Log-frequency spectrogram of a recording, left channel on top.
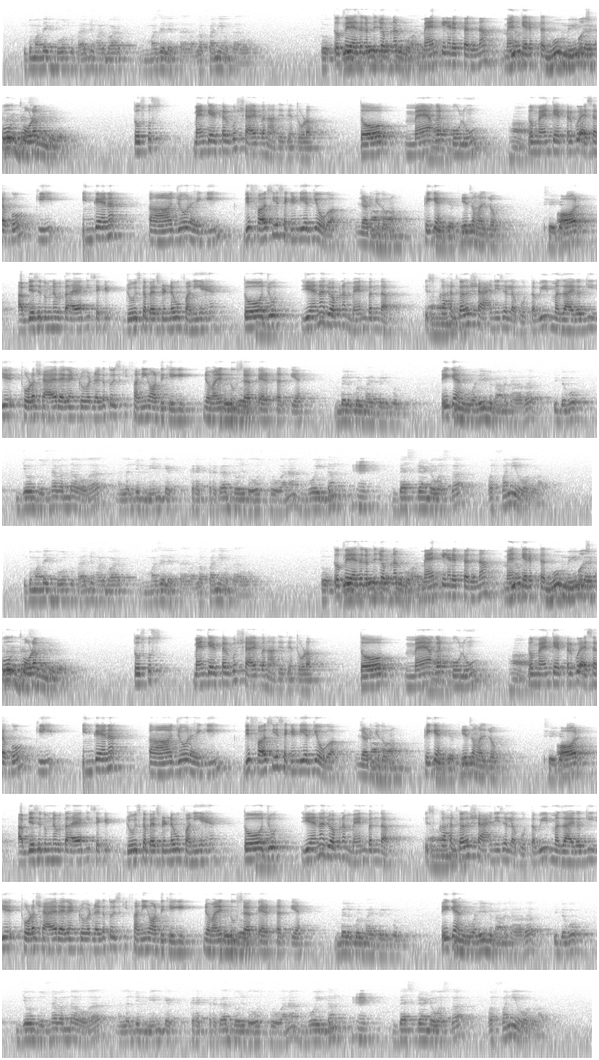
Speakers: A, on the left (about 20°); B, on the right (about 45°).
A: तो तुम्हारा एक दोस्त होता है जो हर बार मजे लेता है मतलब फनी होता है वो तो
B: तो
A: एक
B: फिर ऐसा करते
A: एक
B: जो
A: करेक्टर
B: अपना
A: वो आ गया
B: मैन कैरेक्टर है ना मैन
A: मतलब
B: कैरेक्टर
A: वो मेन करेक्टर
B: उसको
A: का
B: थोड़ा
A: बेस्ट फ्रेंड है वो
B: तो उसको मैन कैरेक्टर को शाय बना देते हैं थोड़ा तो मैं
A: हाँ
B: अगर बोलूं
A: हाँ
B: तो
A: हाँ
B: मैन कैरेक्टर को ऐसा रखो कि इनके है ना अ, जो रहेगी ये फर्स्ट या सेकंड ईयर के होगा लड़के
A: हाँ
B: दोनों ठीक
A: ठीक
B: है
A: है ठीक
B: ये समझ
A: है ठीक
B: लो
A: है ठीक है
B: और अब जैसे तुमने बताया कि सेकंड जो इसका बेस्ट फ्रेंड है वो फनी है तो
A: हाँ
B: जो ये है ना जो अपना मैन बंदा इसका
A: हाँ
B: हल्का सा शाय नेचर लगो तभी मजा आएगा कि ये थोड़ा शाय रहेगा इंट्रोवर्ट रहेगा तो इसकी फनी और दिखेगी जो हमारे दूसरा
A: बिल्कुल
B: कैरेक्टर की है
A: बिल्कुल भाई बिल्कुल
B: ठीक
A: तो
B: है
A: मैं वही बताना चाह रहा था कि देखो जो दूसरा बंदा होगा मतलब जो मेन कैरेक्टर का दो दोस्त होगा ना वो एकदम
B: हम्म
A: बेस्ट फ्रेंड होगा उसका और फनी होगा थोड़ा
